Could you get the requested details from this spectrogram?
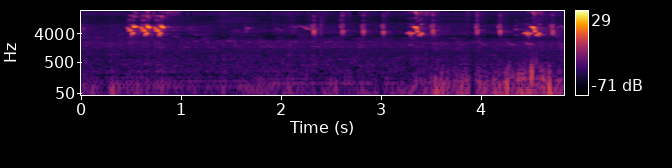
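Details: A White-bellied sunbird foraging in a sorghum field gives very high, thin chirps in quick bursts of three or four, then scattered sharp single notes, over a low rumble of background noise.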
